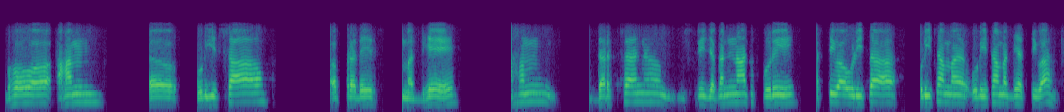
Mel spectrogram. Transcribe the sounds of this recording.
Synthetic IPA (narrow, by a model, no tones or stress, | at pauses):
bʱoːɦɐɐɦɐm | uɽisaː | pɾɐd̪eːs | mɐd̪ʱje | ɐɦɐm | d̪ɐɾʃɐnʃɾiːd͡ʒɐɡɐnːaːt̪ʰpuɾi | ɐst̪iʋaːuɽisa | uɽisaːuɽisaːmɐd̪ʱjɐɐst̪iʋaː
